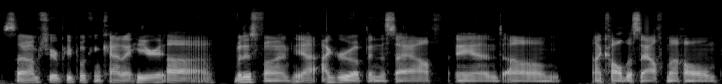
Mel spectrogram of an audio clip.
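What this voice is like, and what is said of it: Smooth Southern US accent. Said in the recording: “It's a smooth Southern voice... definitely a Southern accent”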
